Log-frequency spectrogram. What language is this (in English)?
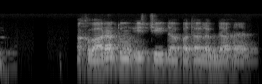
Punjabi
